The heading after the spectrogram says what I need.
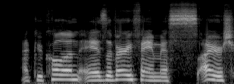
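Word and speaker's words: Cú Chulainn: So, it's not uh Choo Choo Lane. It's not It's not this. That's That That's wrong. It is CN. That's how you pronounce it. Kolen. Now, Kullen is a very famous Irish hero, Irish legend.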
